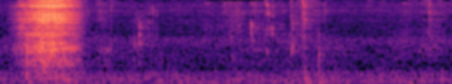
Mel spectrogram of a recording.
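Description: Trading cards handled by hand: a short swish near the start as a card slides off the stack, then a few faint soft ticks as cards are set down.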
